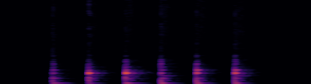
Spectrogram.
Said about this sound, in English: So in this moment, I knew that when something knocks, you answer. But the question is how to answer. Do I open the door?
